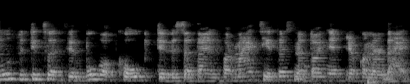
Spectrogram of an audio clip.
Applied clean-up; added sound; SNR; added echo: none; Drawer open or close; 20 dB; reverberation time 0.2 s.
